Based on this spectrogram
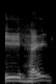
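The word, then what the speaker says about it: え: But it is pronounced as in like EH, you're going like like egg, like egg. Like you pronounce it as you would say egg.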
